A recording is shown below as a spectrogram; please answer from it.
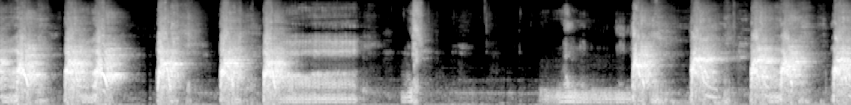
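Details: With a Chihuahua and a Rottweiler facing off, quick sharp barks come in a volley, then give way to a low, rumbling growl, followed by a quiet gap before renewed bursts of barking.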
